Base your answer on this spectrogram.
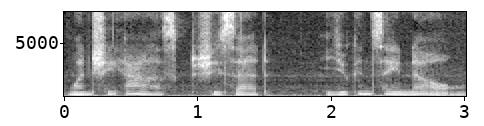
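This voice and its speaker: Whispering and soft-spoken, a woman speaks at a fairly slow pace. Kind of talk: bedtime story reading. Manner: soft-spoken, whispered.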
